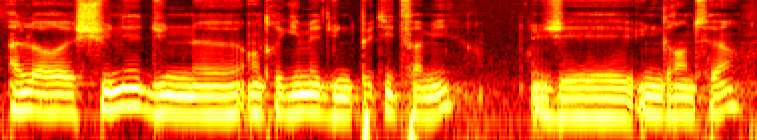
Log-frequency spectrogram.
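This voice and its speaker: Guy from guinea, very low flat voice, thoughtful, keeps restarting his sentences. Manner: measured, reflective, frequent restarts. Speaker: guest, logistics director. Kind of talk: podcast interview.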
